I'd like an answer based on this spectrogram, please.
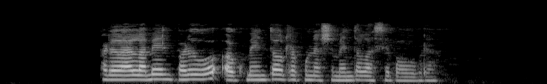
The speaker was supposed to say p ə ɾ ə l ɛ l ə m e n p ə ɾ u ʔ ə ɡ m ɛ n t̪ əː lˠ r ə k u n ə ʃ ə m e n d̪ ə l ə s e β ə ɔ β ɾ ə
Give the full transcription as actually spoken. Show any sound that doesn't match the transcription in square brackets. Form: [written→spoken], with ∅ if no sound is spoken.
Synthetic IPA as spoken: p ə ɾ ə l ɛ l ə m e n p ə ɾ [u→ɔ] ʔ ə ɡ m [ɛ→e] n t̪ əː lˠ r ə k u n ə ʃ ə m e n d̪ ə l ə s e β ə ɔ β ɾ ə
